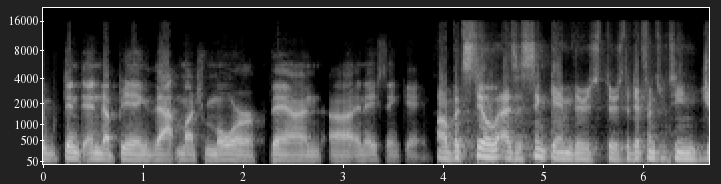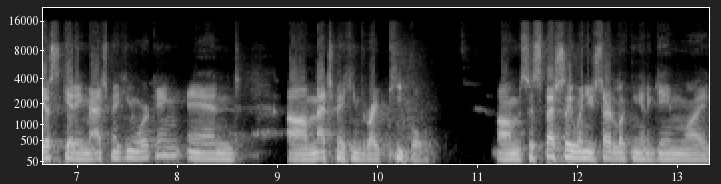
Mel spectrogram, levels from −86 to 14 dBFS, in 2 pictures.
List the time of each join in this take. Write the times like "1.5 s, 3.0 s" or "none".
2.2 s, 3.9 s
